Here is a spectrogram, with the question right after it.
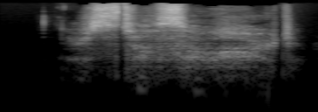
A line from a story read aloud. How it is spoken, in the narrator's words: she whispered, grinning like a wolf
